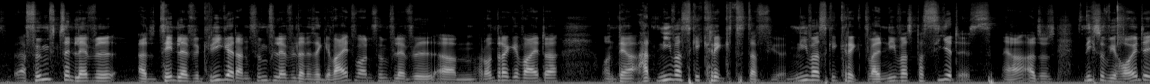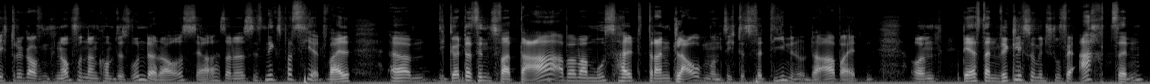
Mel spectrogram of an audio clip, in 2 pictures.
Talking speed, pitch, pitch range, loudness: 225 wpm, 150 Hz, 125-170 Hz, -29 LUFS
